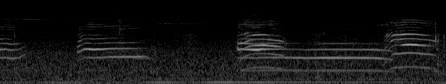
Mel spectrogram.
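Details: Hungry domestic cats, a kitten among two cats, meow loudly for food; three drawn-out meows, one long level call lasting over a second, with a steady low hum underneath.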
